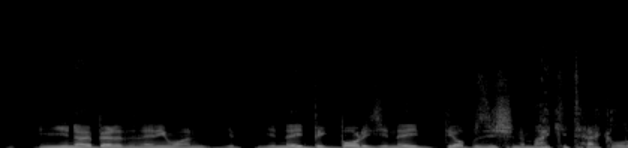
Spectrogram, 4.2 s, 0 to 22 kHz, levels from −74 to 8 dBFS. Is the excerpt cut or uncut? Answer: cut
